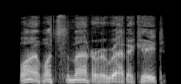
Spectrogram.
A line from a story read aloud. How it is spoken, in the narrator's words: asked Mr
